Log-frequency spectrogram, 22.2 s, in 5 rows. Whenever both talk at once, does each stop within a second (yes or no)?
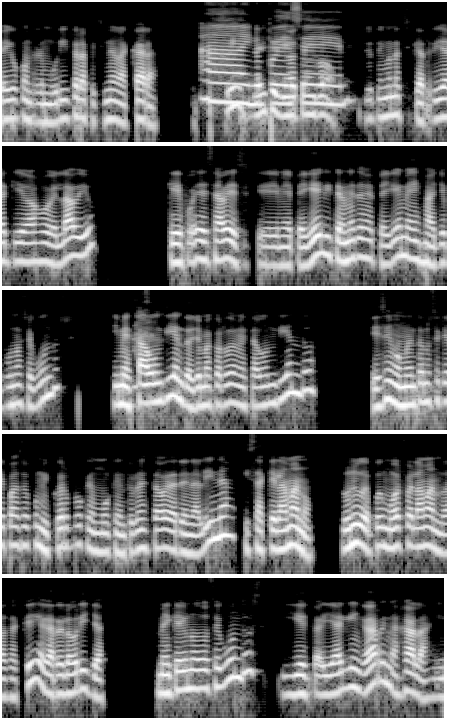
no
